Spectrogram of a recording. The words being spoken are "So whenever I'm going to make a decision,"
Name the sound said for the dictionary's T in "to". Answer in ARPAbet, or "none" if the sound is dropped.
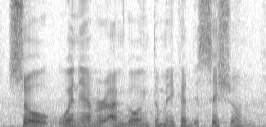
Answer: T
